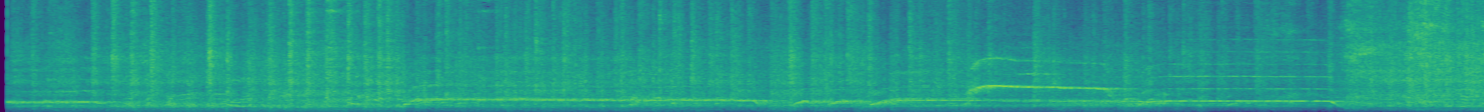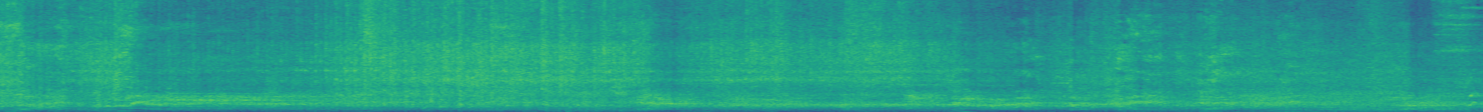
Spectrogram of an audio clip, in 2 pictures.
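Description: Matterhorn Bobsleds ride car rolling along its steel track, with a steady loud rattle. Between about four and thirteen seconds in, a series of high, held squeals comes in, each lasting a second or two.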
